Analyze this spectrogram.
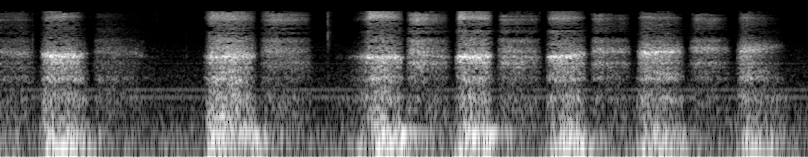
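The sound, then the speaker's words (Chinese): Rapid, heavy breathing from a tense man backing toward a warehouse door while holding a hostage at knifepoint: many loud, rasping inhales and exhales in a quick, uneven rhythm, with no speech. “他的呼吸越来越急促”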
